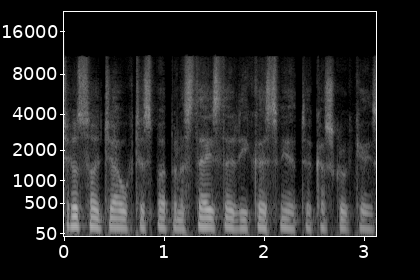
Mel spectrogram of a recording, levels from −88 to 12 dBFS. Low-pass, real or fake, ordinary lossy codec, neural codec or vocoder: 10.8 kHz; fake; MP3, 64 kbps; codec, 16 kHz in and 24 kHz out, 0.6 kbps, FocalCodec, streaming, 2048 codes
